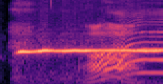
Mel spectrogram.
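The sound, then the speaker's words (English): A person whistles, holding one loud, steady note for over a second, with a brief wavering pitch bend partway through and some faint vocal sounds underneath. “… cannot whistle, and … can like a demon. I reckon whistle really well.”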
